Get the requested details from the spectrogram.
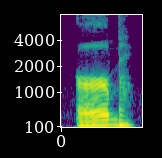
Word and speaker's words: herb: And we have an H in front of an herb. – Oh, yeah. I think we pronounce that H. We say herb.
